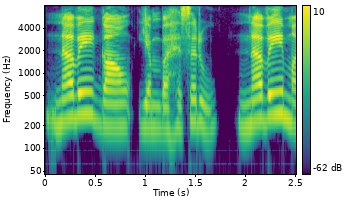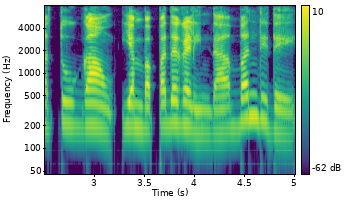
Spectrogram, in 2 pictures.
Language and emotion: Kannada, neutral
